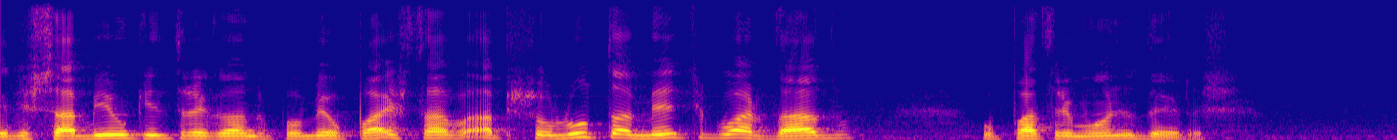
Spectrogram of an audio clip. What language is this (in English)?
Portuguese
